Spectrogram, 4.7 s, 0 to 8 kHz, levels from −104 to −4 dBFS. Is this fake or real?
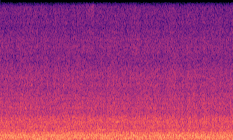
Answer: fake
